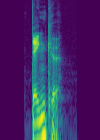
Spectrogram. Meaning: way of thinking, mindset, mentality, attitude
- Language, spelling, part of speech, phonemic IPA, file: German, Denke, noun, /ˈdɛŋkə/, De-Denke.ogg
